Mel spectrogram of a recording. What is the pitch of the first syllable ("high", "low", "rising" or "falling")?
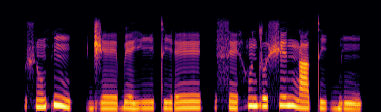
rising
